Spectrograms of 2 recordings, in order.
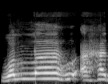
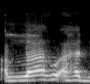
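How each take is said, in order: First: A w sound links into Allahu. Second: Allah starts fresh, with no w before it. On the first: The speaker calls it right. "वल्लाहु अहद होता है" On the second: The speaker calls it wrong. "वो अल्लाह अहद नहीं होता"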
